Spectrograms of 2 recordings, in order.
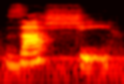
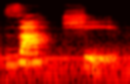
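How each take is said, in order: The two takes are said the same way.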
